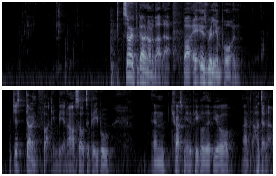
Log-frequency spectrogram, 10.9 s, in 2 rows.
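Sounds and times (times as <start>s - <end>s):
sipping a drink: 0.2s - 2.0s, 4.8s - 6.0s
speech: 2.4s - 4.8s, 5.6s - 7.8s, 8.4s - 10.8s.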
